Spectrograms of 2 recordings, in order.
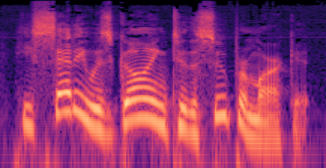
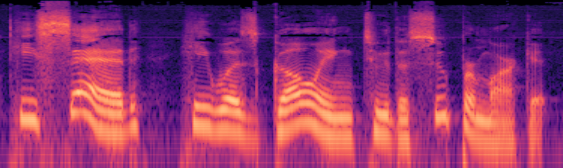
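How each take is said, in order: First: Normal pace, with the small words reduced. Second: Slow, with every small word said in full. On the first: The speaker calls it right. "at a normal pace" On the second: The speaker calls it wrong. "slowly, clearly, and less naturally"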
